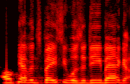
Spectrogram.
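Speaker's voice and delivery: ordinary delivery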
